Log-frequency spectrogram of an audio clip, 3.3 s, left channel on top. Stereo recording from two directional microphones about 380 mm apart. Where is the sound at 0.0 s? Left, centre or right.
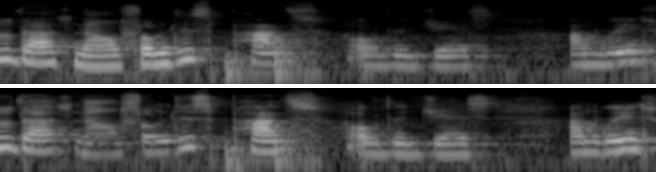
Centre.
